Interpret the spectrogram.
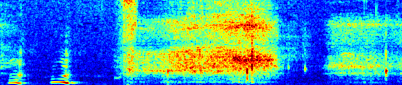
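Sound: yawn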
